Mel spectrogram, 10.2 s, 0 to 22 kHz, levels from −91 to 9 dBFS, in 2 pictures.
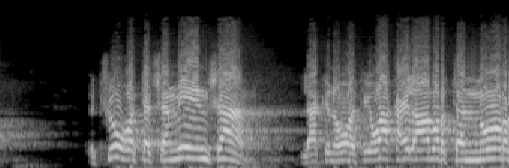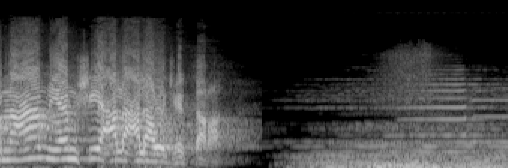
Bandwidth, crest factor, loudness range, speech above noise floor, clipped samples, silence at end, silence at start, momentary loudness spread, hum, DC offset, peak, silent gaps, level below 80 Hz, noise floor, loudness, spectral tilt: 14 kHz; 10 dB; 7 LU; 43 dB; under 0.1%; 0 s; 0 s; 17 LU; none; under 0.1%; -6 dBFS; none; -34 dBFS; -57 dBFS; -13 LUFS; -4.5 dB/octave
